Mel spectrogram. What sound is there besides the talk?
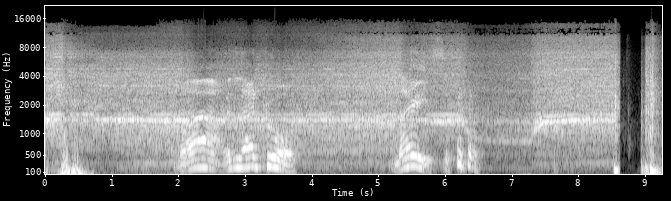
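hair dryer running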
